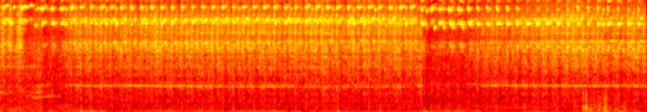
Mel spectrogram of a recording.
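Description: A drill bit grinds into wood.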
